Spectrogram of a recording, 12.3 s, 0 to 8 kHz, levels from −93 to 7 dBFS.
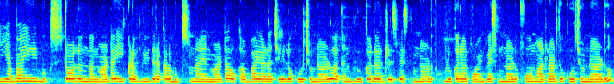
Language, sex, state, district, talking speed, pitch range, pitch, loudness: Telugu, female, Andhra Pradesh, Srikakulam, 150 wpm, 245-260 Hz, 250 Hz, -14 LUFS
